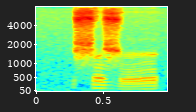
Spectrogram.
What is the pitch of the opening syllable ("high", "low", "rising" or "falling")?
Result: high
